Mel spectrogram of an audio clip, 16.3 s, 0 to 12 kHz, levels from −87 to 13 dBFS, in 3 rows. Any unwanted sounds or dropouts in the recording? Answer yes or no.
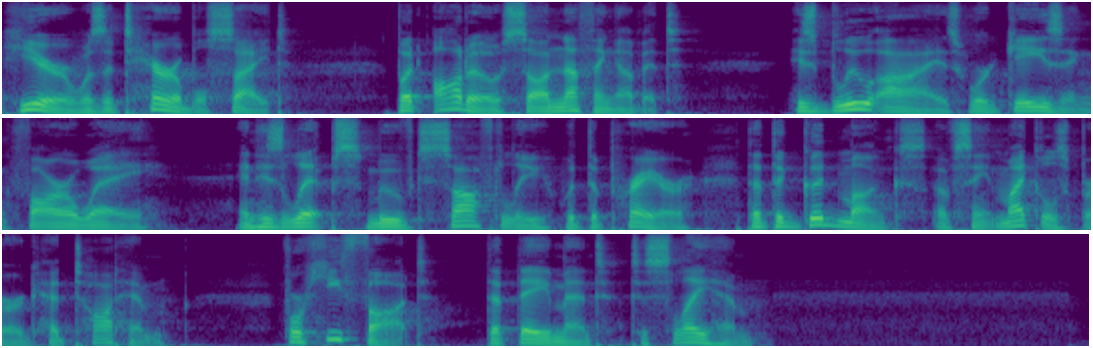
no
